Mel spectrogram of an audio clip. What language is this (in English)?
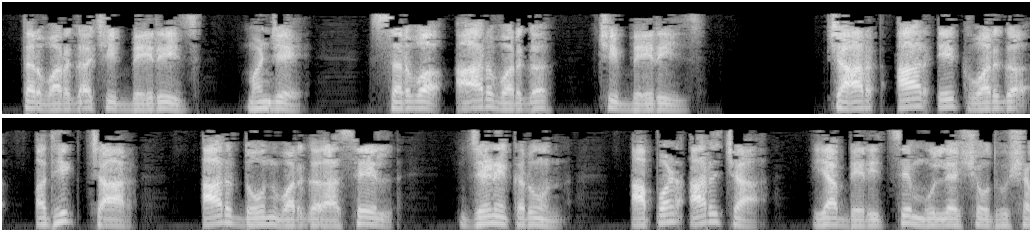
Marathi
